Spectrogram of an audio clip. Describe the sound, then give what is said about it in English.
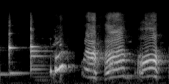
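A phone ringtone of an incoming call plays: two bright chiming notes that ring and fade, followed by three warbling, voice-like melodic bursts in quick succession, fairly loud with no talking over it. “Lou called me, and I didn't answer.”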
